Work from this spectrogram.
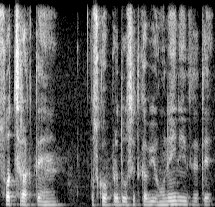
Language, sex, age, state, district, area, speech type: Hindi, male, 30-45, Rajasthan, Bharatpur, rural, spontaneous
